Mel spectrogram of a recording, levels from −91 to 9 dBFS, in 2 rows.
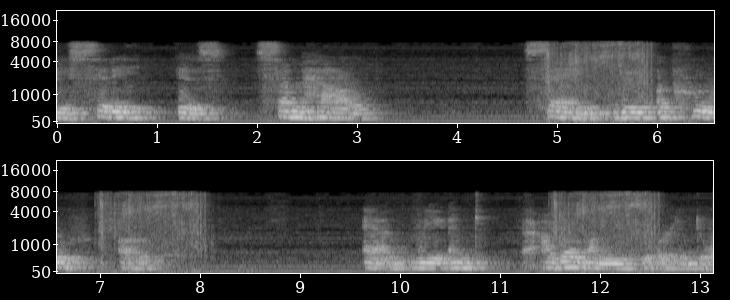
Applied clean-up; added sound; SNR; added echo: none; Tearing; 12 dB; reverberation time 0.6 s.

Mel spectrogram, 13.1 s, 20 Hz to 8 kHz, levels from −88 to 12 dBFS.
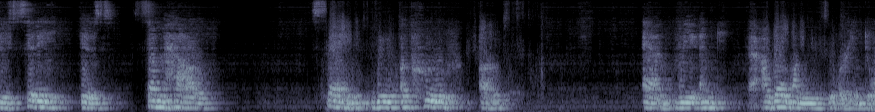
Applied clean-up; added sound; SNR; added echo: neural separator model SepFormer DNS4.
